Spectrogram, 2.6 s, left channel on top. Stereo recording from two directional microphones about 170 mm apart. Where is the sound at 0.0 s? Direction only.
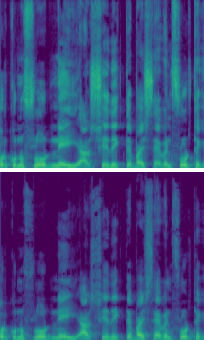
20° left (ahead or behind).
